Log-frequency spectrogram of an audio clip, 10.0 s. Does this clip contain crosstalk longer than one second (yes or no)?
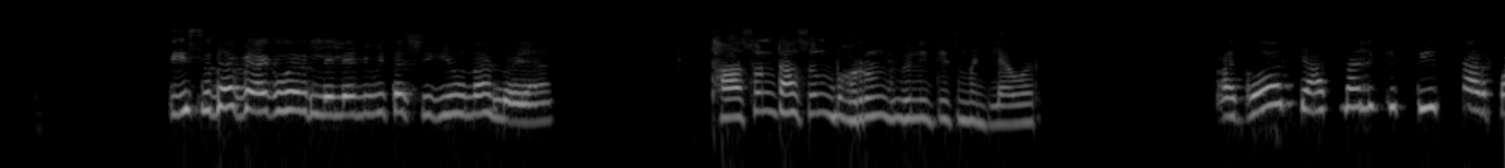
no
